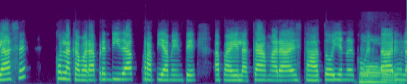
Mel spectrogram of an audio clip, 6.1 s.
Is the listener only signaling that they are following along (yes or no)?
yes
